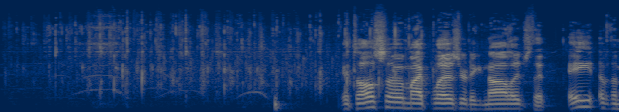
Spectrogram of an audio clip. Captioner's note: applause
